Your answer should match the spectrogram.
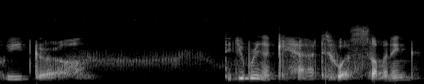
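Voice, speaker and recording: A bereaved father in an intimate horror audio drama. His voice is very deep and breathy, and he speaks slowly and haltingly, weary with regret over his lost son. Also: sing-song, a bit bright, in a whisper, exaggerated voice, low-quality recording. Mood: tender shock. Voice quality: husky, breathy low voice.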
